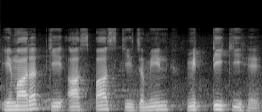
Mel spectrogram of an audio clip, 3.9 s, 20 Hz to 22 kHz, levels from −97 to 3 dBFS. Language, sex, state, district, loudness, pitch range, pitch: Hindi, male, Arunachal Pradesh, Lower Dibang Valley, -21 LUFS, 115-130 Hz, 120 Hz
